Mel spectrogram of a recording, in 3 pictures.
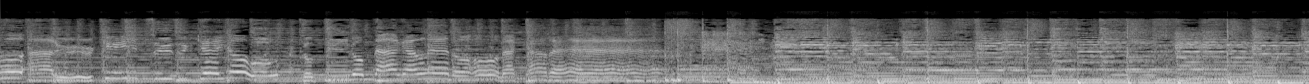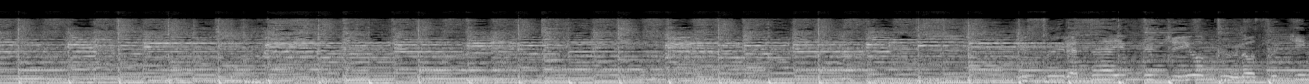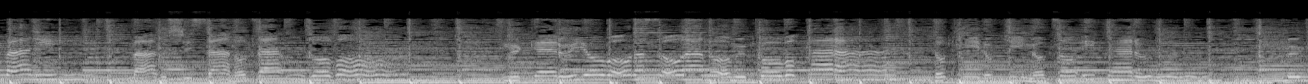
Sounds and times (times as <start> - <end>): Music: 0.0 - 39.2.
